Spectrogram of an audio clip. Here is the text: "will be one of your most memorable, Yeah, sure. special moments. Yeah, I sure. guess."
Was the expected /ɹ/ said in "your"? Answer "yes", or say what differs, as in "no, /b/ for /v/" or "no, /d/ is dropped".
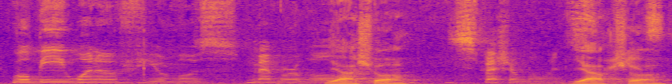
yes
